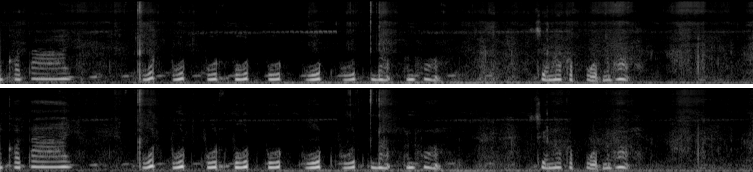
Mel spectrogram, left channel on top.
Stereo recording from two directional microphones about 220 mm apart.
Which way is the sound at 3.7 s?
30° right (ahead or behind).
